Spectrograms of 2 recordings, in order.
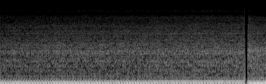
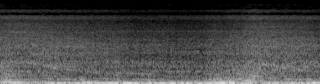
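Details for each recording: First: Mini Cooper N18 1.6L turbo, previously misfiring on cylinder two, after burnt valve replacement, first cold start idling: steady, even low idle hum with no misses, ticks or knocks; engine runs smoothly. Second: Second-gen MINI Cooper N18 1.6L turbo four-cylinder petrol running rough with code for a cylinder two misfire. Lumpy, uneven beat that persisted after swapping plug and coil, traced to a burnt valve.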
